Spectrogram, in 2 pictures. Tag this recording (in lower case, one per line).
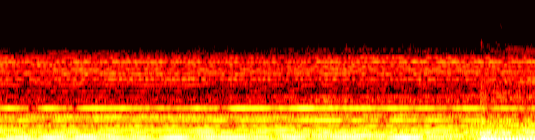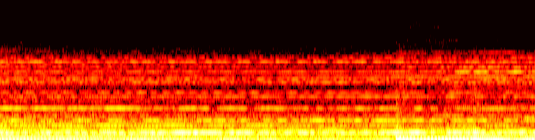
music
